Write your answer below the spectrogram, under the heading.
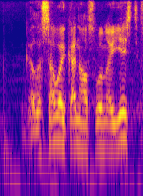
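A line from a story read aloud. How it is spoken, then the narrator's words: Hoarse question. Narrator (Russian): спросил Рудольф Терентьевич хриплым голосом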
